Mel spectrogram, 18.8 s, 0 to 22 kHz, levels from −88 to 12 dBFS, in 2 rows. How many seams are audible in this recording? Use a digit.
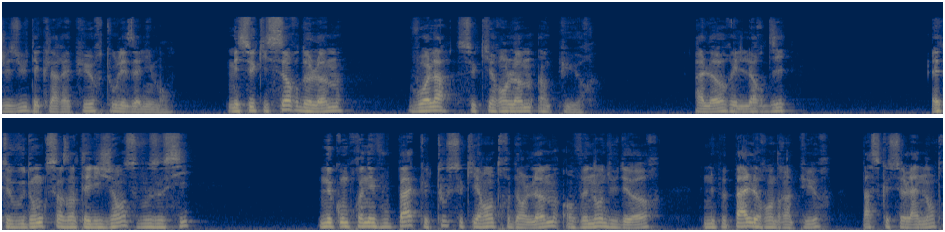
2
